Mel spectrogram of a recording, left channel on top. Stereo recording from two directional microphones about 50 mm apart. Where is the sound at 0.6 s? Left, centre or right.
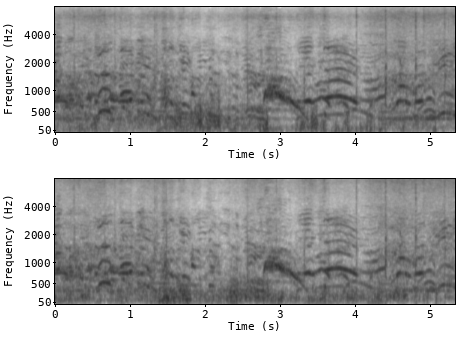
Left.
